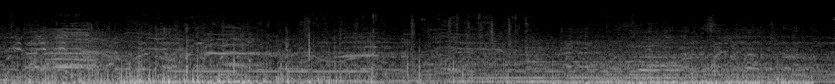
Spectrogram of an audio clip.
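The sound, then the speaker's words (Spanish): Pack horses and riders gallop down a slope in rugged terrain. Hooves pound in a fast, dense rhythm over a steady bed of other sound. “Los orientales siguen a los caballos de carga.”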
